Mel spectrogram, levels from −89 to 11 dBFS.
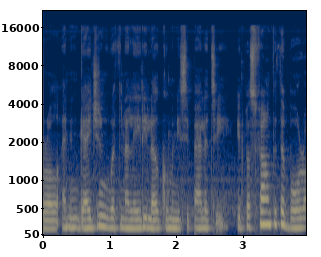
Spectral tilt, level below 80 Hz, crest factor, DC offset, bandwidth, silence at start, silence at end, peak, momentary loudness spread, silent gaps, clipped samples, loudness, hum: -6.5 dB/octave; -66 dBFS; 16 dB; under 0.1%; 17 kHz; 0 s; 0 s; -10 dBFS; 9 LU; none; under 0.1%; -27 LUFS; none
